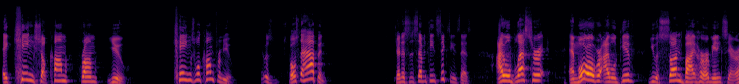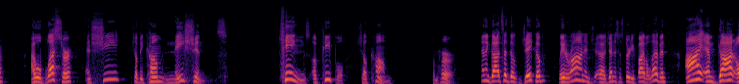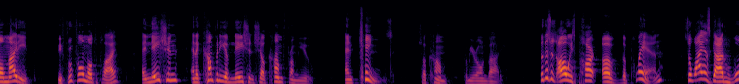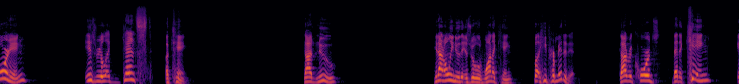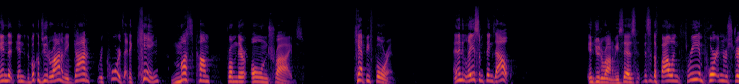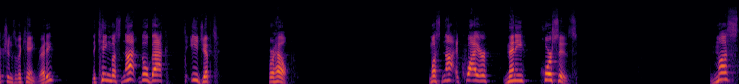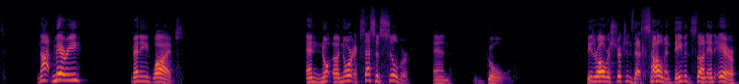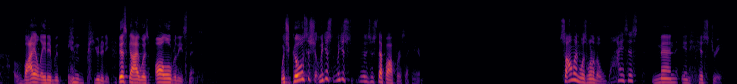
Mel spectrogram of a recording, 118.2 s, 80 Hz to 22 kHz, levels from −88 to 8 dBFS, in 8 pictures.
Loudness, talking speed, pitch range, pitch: -30 LUFS, 125 wpm, 185-260 Hz, 220 Hz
